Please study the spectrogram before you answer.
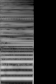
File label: Harpsichord E2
